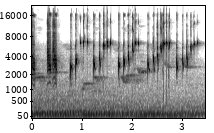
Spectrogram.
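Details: Energetic Long-tailed shrike song packed with imitated phrases, played to provoke other shrikes: two harsh rasping bursts open into rapid chips and high thin whistles, with a low steady hum behind.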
